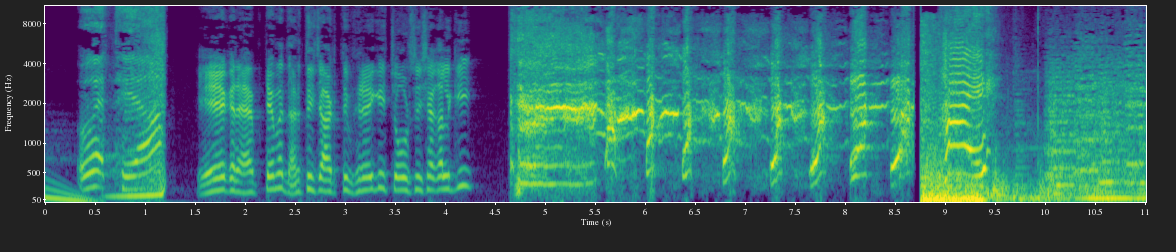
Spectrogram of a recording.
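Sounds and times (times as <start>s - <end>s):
high-pitched laughter: 4.7s - 8.7s.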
